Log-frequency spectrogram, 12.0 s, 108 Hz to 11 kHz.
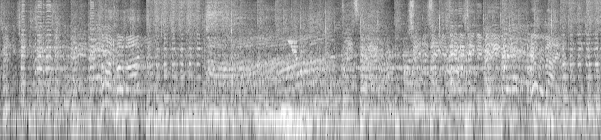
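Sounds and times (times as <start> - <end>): live band and gospel choir: 0.0 - 12.0.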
